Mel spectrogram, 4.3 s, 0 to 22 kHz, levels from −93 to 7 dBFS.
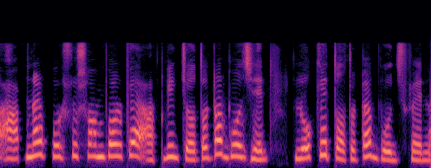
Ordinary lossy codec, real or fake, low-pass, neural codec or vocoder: none; fake; none; codec, 16 kHz, 1 kbps, FreqCodec, larger model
